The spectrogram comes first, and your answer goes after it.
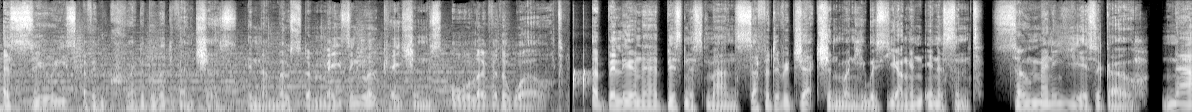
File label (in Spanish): ingles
